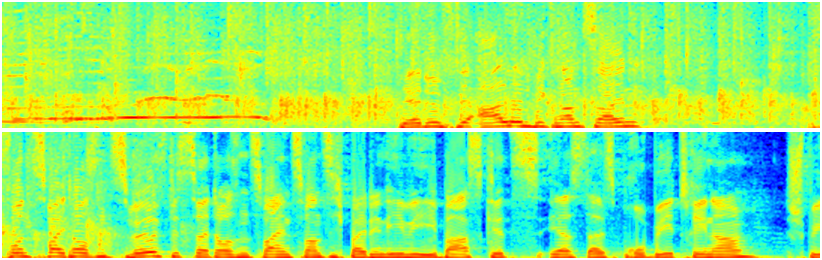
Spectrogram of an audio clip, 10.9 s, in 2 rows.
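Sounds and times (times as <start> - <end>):
audience applause greeting a former basketball coach at a live event: 0.0 - 6.2
speech: 2.6 - 4.4, 5.4 - 10.9.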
